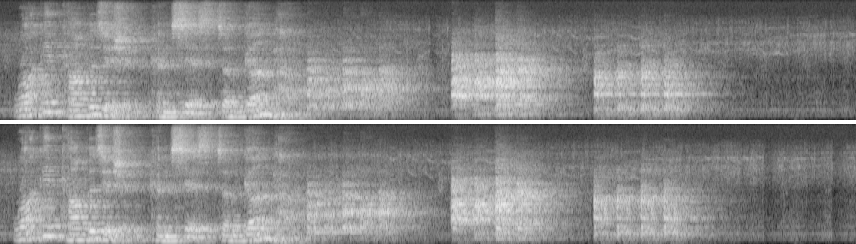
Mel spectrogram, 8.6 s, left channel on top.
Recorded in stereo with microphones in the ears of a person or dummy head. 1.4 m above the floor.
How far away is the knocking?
About 1.5 m.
